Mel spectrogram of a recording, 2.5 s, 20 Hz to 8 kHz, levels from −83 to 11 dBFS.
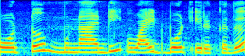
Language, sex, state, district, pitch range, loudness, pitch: Tamil, female, Karnataka, Bangalore, 225-245 Hz, -14 LUFS, 235 Hz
